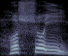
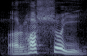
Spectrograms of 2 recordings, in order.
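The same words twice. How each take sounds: First: "হস্য ই" with h before the vowel and no r; common mispronunciation. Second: "হ্রস্ব ই" with r then breathy h, low and careful; correct pronunciation. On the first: Retold or imitated. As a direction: say it "হস্য ই" the way many educated speakers do. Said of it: "অনেকেই বলছেন". (ভুল উচ্চারণে "হস্য ই") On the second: Shown as a demonstration. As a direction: demonstrate "হ্রস্ব ই" slowly with a clear r-h sound. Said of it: "এটি কিভাবে উচ্চারণ করব?". (শুদ্ধ উচ্চারণে ধীরে "হ্রস্ব ই")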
